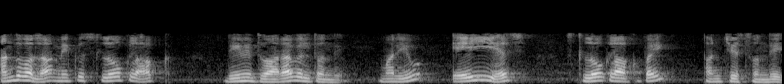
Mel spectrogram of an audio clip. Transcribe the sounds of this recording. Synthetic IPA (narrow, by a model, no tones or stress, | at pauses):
ɐnd̪uʋɐlːɐmiːkusloːklaːk | d̪iːnid̪ʋaːɾaːʋe̞lut̪und̪i | mɐɾiju | eːjiesː | lo̞ːklaːkpɐj | pɐnt͡ʃe̞ːst̪und̪i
